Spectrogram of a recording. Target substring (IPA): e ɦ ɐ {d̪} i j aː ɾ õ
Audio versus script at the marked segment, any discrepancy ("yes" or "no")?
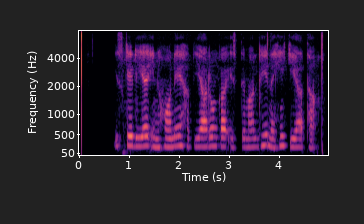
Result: yes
